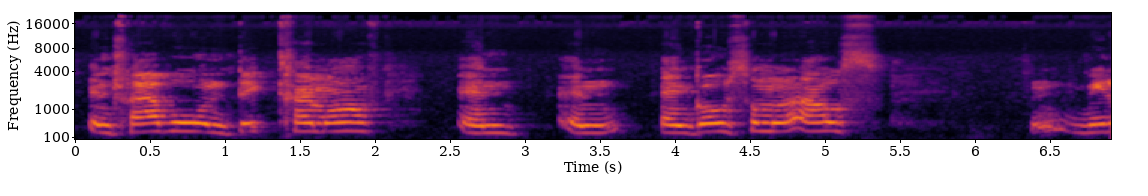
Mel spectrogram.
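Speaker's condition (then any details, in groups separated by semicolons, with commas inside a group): Cerebral palsy; from birth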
